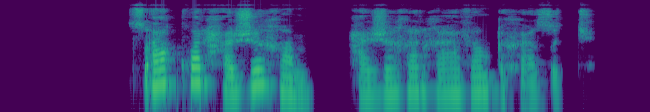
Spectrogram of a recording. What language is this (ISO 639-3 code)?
kbd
